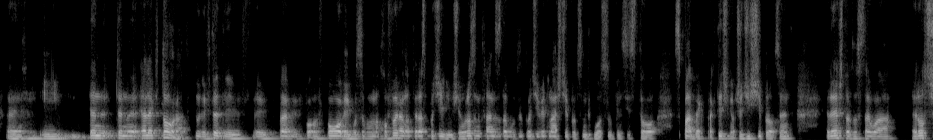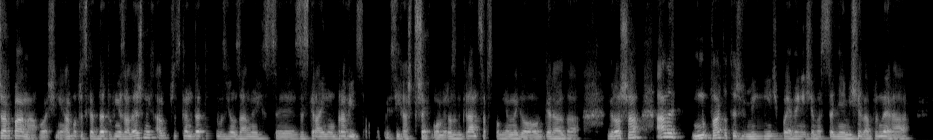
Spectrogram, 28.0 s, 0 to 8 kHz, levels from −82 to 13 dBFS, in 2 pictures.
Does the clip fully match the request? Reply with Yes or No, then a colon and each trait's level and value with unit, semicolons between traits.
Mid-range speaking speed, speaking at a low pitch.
Yes: average, 140 wpm; low, 115 Hz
